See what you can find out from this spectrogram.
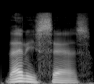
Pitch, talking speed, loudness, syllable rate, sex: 110 Hz, 190 wpm, -18 LUFS, 3.6 syllables/s, male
